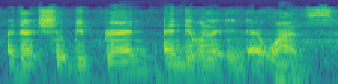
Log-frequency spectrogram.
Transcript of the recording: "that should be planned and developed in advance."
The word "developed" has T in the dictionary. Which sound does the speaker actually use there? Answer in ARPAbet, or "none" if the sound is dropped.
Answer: none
